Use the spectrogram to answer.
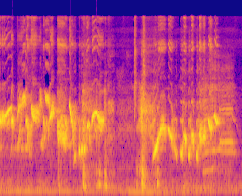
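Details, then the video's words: Nestling collared kingfishers begging: two bouts of scratchy, squawking calls with sliding, wavering notes, separated by a short lull. "Bayi anakan burung Tengkek raja"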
